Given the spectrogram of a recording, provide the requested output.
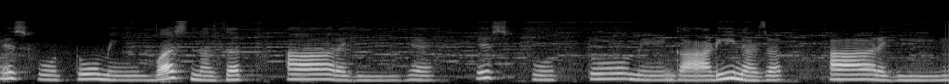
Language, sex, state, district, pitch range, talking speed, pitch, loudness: Hindi, female, Madhya Pradesh, Umaria, 200-245 Hz, 95 wpm, 215 Hz, -19 LUFS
